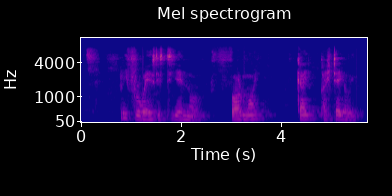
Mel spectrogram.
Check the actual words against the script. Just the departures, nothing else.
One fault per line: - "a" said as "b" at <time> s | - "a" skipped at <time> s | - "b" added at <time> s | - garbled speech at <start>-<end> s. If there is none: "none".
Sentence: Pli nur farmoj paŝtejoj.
- "frue estis tie" added at 1.0 s
- "kaj" added at 4.4 s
